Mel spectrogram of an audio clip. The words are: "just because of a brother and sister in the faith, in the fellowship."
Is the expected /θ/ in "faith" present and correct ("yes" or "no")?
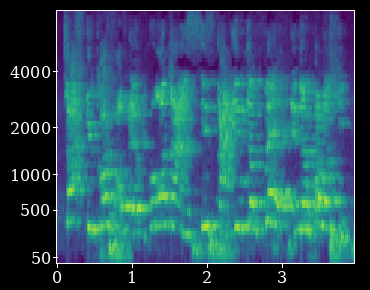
no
